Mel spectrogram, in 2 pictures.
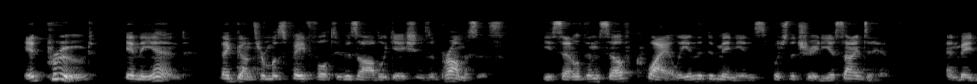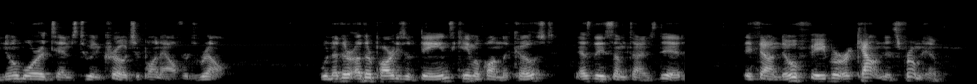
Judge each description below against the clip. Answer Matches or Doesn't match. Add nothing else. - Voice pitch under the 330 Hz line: Doesn't match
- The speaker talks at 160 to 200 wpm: Matches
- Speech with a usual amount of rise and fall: Matches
